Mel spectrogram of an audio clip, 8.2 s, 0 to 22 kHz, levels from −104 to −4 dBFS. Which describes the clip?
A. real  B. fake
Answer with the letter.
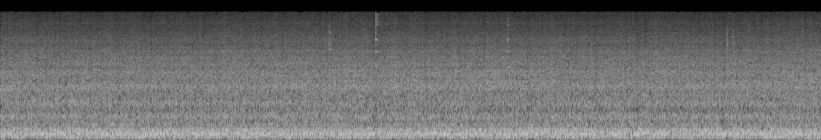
A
